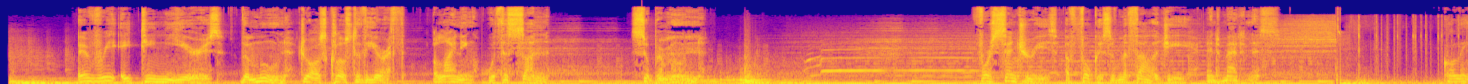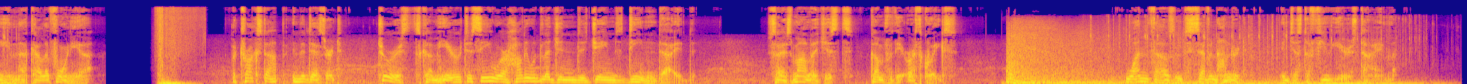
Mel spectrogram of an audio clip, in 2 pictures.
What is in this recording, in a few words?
Trailer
